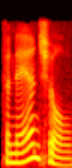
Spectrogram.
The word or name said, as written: financial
